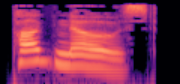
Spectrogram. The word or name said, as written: pug-nosed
